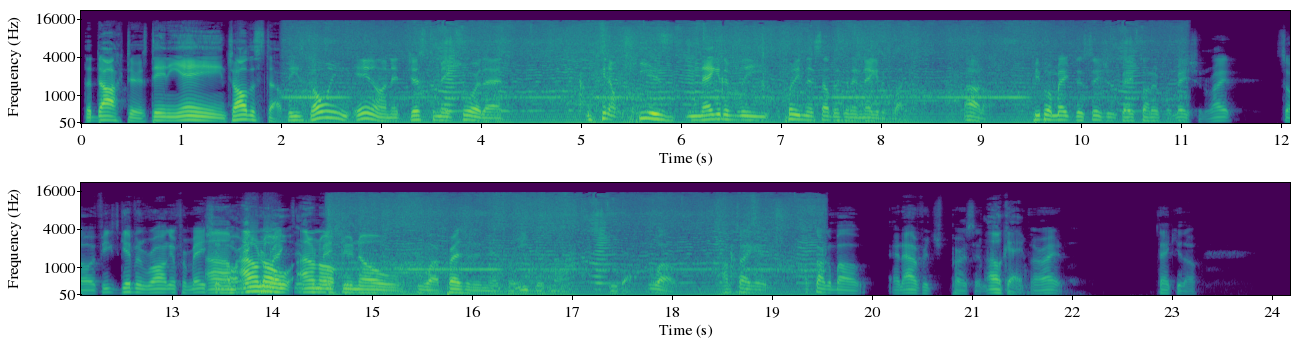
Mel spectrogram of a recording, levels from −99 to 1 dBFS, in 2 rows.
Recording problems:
electrical hum; loud; from 2 to 11 s and from 15 to 20 s; 50 Hz, 5 dB below the speech

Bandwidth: 15 kHz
